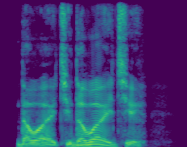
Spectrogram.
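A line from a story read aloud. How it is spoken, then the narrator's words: Impatient shout. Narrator (Russian): нетерпеливо прикрикнул Дональд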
